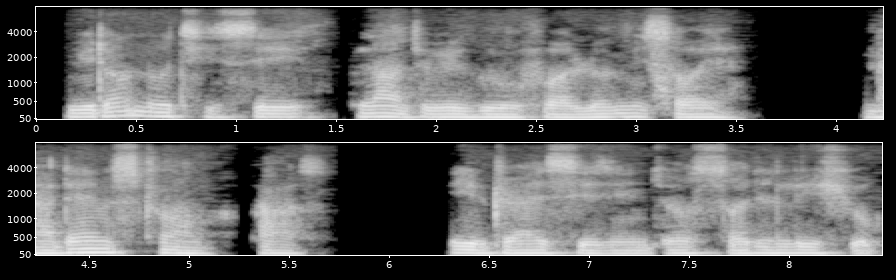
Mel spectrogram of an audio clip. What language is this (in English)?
Nigerian Pidgin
